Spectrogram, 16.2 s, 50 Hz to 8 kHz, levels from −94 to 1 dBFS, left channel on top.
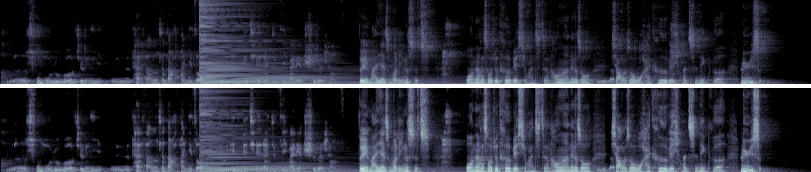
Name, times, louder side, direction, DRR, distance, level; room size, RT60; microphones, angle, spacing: voice 1, 0.0-6.8 8.8-9.0 11.9-12.3 13.4-13.6, right 2 dB, 65° right, 1.1 m, -41 dB
Keyboard (musical), 4.0-9.1, left 1 dB, 40° left, 1.4 m, -42 dB
voice 2, 7.2-8.6 9.3-11.8 12.2-14.5 14.8-15.2, right 6 dB, 85° right, 0.4 m, -28 dB
30.0 x 11.5 x 3.7 m
head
